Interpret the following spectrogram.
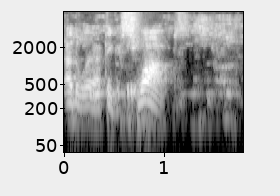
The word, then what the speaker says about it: Schwab: Not E-Trade, Fidelity, or the other one I think is Schwab's. Schwab. Yeah. Did I say it right? Schwab, yeah. So yeah, Charles Schwab, yeah, who I'm gonna fuck with.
